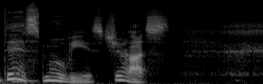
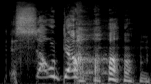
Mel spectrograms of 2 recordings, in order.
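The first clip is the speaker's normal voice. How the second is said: high, loud, drawn-out exasperation with a laugh; exasperated; 5 dB louder, much slower than usual. Real, not acted. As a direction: stretch it out in laughing disbelief. Exasperated at the movie's stupidity.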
